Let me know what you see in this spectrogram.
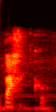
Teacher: Esa R pasa a ser una glotal. Una J glotal.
